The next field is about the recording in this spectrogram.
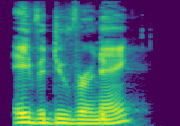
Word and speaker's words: Ava DuVernay: How did she pronounce her name? – Ava DuVernay.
